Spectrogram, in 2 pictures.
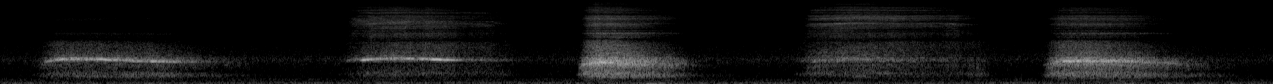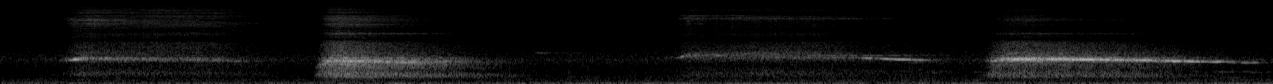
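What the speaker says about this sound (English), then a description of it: "And then exhale through the puckered lips, bringing the navel point in towards the spine" Slow, deep breaths drawn in and pushed out through puckered lips during a whistling breathing meditation, each breath a soft whistling rush. About nine swells come at a steady pace, close and alone.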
